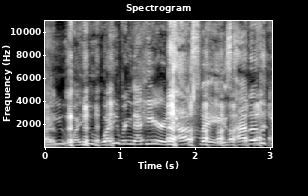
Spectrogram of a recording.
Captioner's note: laughs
